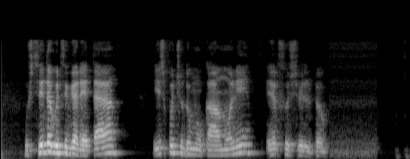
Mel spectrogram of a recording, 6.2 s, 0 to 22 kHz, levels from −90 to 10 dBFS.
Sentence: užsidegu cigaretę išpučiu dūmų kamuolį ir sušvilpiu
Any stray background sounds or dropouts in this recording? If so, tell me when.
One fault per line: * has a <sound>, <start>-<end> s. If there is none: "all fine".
all fine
